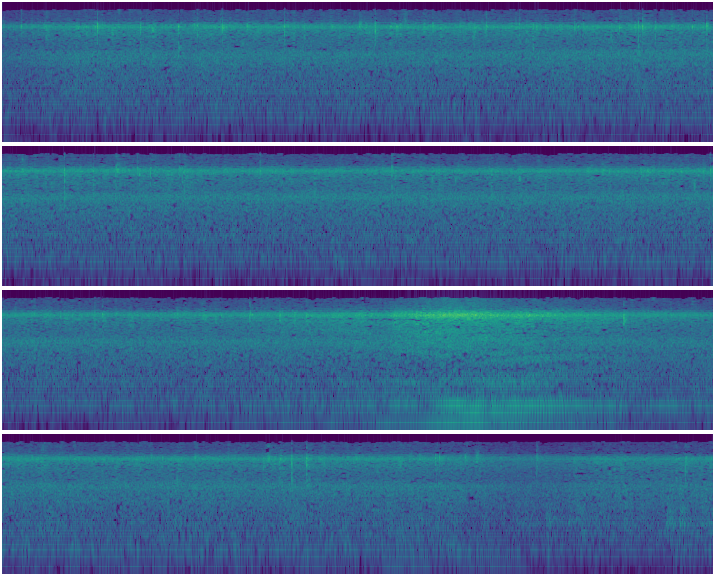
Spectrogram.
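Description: Heavy rain falling steadily on paving and a road. About two-thirds of the way through, a vehicle passes on the wet road, its engine swelling to the loudest moment and then fading.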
